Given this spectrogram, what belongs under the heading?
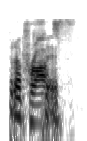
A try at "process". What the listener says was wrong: No K sound. Process.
